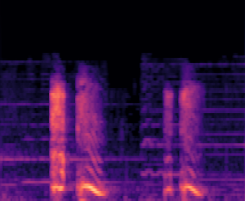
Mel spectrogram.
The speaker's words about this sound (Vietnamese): xoay lưng lại khẽ ho khan vài tiếng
